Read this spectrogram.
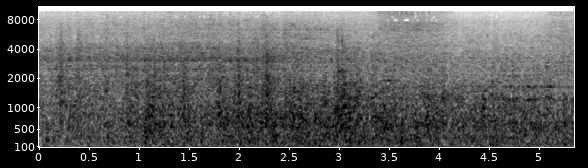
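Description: Train wheels rumble and clatter on the rails.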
